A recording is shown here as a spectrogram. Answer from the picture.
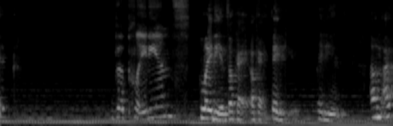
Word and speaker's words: Pleiadians: Pleiadians.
